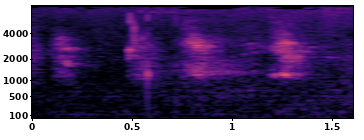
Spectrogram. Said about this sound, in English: I hear a dog going crazy in the background.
